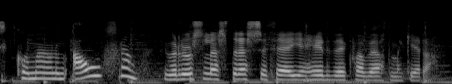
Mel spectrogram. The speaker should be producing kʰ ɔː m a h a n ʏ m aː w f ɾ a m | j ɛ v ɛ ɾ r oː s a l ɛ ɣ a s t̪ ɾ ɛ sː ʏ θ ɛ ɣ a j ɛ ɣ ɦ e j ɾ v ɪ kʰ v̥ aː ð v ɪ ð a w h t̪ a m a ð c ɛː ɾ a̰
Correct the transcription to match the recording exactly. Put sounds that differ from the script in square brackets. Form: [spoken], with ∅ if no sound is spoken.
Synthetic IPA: kʰ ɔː m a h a n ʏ m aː w f ɾ a m | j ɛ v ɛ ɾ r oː s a l ɛ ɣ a s t̪ ɾ ɛ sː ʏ θ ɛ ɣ a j ɛ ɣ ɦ e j ɾ [ð] ɪ kʰ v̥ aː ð v ɪ ð a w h t̪ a m a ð c ɛː ɾ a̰

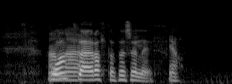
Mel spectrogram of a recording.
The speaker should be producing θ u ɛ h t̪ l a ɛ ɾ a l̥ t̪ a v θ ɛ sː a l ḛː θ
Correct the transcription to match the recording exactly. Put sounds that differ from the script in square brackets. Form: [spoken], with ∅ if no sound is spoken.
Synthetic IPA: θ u [a] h t̪ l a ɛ ɾ a l̥ t̪ a v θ ɛ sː a l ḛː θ

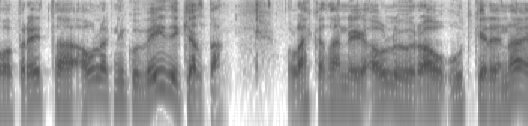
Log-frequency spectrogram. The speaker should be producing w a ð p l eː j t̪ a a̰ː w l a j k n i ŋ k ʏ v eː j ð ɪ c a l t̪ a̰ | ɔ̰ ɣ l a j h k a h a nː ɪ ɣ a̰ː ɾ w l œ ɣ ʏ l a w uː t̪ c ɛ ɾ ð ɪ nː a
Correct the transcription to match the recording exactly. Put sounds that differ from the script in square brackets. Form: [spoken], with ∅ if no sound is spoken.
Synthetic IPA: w a ð p [ɾ] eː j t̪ a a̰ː w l a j k n i ŋ k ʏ v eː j ð ɪ c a l t̪ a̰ | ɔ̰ ɣ l a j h k a [θ] a nː ɪ ɣ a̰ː [∅] w l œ ɣ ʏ [ɾ] a w uː t̪ c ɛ ɾ ð ɪ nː a

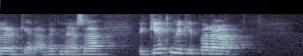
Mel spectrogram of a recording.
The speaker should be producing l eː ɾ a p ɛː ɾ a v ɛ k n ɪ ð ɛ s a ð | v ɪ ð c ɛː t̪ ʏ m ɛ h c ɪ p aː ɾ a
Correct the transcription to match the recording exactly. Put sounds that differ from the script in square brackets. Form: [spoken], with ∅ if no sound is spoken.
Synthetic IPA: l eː ɾ a [c] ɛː ɾ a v ɛ k n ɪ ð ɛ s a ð | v ɪ ð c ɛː t̪ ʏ m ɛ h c ɪ p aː ɾ a

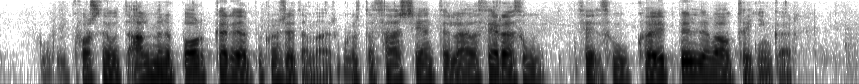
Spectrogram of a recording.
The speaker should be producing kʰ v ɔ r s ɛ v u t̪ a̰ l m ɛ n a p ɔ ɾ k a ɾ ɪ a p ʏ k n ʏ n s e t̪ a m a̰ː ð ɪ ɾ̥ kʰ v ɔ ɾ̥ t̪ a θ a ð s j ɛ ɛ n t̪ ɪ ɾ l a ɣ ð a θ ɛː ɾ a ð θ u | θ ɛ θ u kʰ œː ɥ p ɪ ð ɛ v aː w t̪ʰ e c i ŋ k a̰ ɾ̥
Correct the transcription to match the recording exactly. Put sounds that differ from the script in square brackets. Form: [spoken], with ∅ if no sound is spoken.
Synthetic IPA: kʰ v ɔ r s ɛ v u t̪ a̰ l m ɛ n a p ɔ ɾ k a ɾ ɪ a p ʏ k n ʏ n s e t̪ a m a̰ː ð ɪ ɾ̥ kʰ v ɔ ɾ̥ t̪ a θ a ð s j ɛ ɛ n t̪ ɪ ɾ l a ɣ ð a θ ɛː ɾ a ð θ u | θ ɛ θ u kʰ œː ɥ p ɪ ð ɛ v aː w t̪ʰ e c i ŋ k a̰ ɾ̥

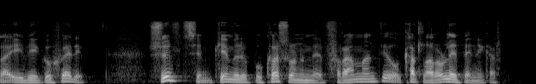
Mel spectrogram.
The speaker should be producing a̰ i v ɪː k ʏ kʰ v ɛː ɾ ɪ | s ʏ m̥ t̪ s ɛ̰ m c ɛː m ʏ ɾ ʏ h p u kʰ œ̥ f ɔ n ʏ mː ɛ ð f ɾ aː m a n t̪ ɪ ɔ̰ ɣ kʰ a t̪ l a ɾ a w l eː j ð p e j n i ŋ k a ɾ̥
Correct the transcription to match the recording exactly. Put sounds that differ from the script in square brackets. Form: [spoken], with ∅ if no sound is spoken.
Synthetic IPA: a̰ i v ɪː k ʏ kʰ v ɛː ɾ ɪ | s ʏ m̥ t̪ s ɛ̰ m [cʰ] ɛː m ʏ ɾ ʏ h p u kʰ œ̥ [s] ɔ n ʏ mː ɛ ð f ɾ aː m a n t̪ ɪ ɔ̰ ɣ kʰ a t̪ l a ɾ a w l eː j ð p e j n i ŋ k a ɾ̥

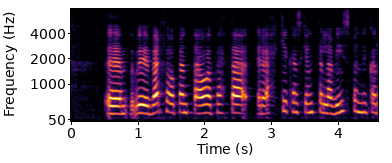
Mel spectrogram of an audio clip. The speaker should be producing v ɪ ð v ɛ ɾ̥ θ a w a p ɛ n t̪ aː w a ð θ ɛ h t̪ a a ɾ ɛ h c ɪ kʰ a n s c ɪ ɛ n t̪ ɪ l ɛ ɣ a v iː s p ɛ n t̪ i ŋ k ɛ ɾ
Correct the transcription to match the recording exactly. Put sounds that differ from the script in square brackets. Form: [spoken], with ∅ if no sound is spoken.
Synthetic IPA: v ɪ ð v ɛ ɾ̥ θ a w a p ɛ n t̪ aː w a ð θ ɛ h t̪ a [ɛ] ɾ ɛ h c ɪ kʰ a n s c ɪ ɛ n t̪ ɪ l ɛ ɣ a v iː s p ɛ n t̪ i ŋ k [a] ɾ

